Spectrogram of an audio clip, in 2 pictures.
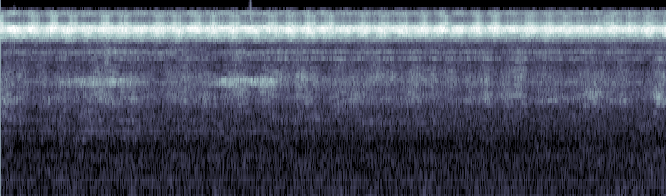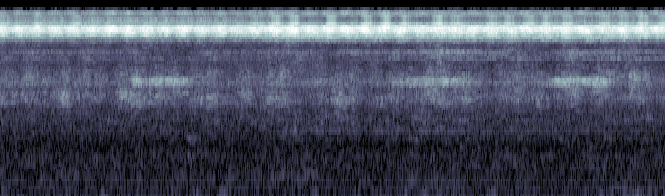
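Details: Nighttime crickets keep up a shrill, evenly pulsing trill throughout, while a few fainter, lower chirp phrases surface intermittently behind it.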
